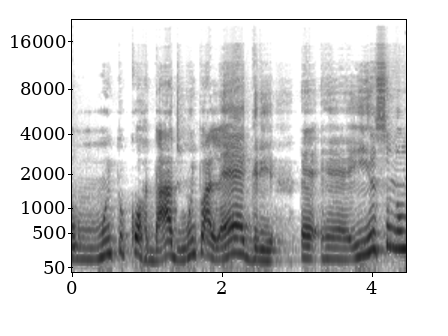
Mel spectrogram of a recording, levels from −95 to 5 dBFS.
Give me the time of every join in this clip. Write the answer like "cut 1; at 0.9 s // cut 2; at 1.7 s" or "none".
cut 1; at 1.4 s

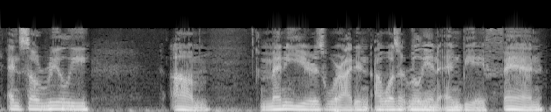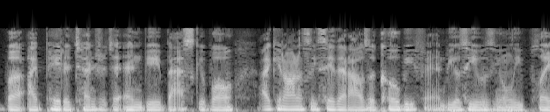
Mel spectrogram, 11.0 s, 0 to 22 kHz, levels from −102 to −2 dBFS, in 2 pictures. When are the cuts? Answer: cut 1; at 2.6 s // cut 2; at 5.5 s

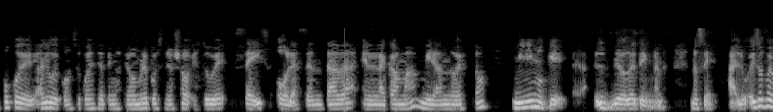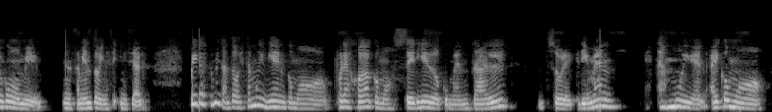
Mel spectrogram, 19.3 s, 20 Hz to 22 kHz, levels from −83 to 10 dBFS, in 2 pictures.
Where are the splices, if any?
none

